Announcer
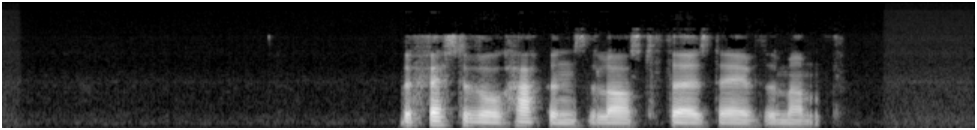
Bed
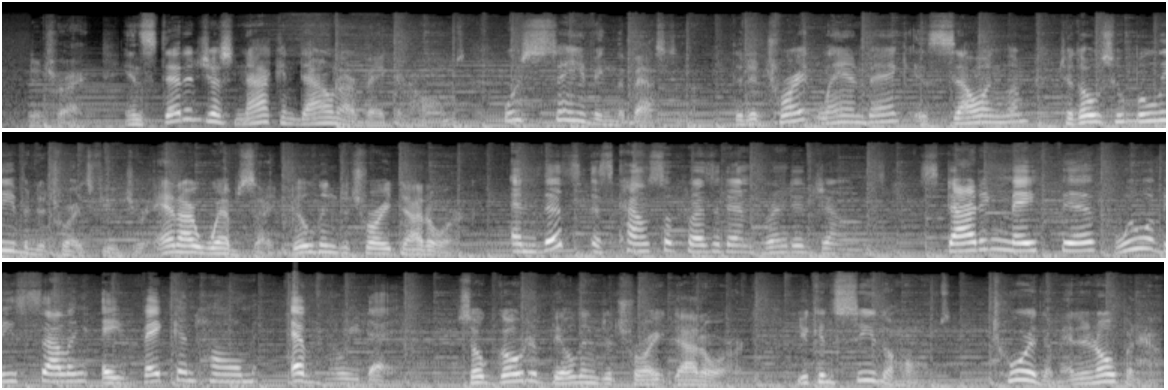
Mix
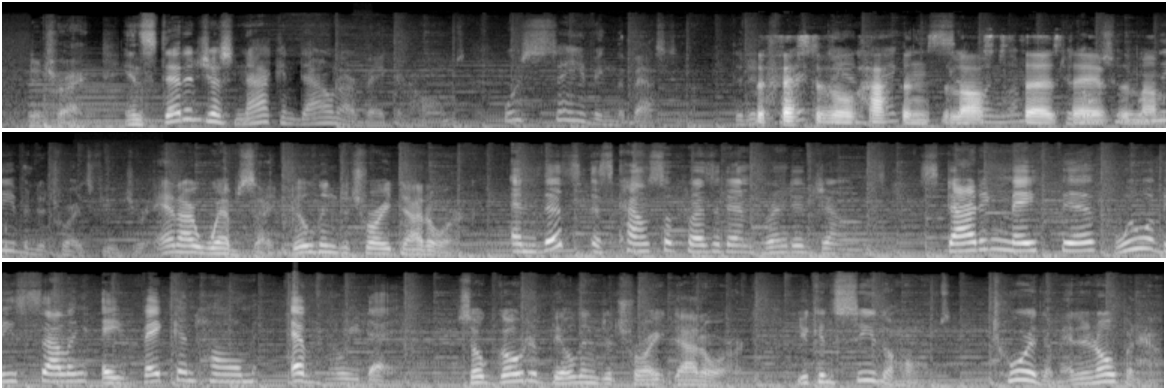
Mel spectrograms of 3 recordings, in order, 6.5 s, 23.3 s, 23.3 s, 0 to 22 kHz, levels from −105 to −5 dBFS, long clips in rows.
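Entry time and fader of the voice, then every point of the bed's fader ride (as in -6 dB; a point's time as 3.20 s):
2.35 s, -0.5 dB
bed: 1.33 s -0.5 dB
2.07 s -12 dB
8.51 s -12 dB
9.17 s -2.5 dB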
